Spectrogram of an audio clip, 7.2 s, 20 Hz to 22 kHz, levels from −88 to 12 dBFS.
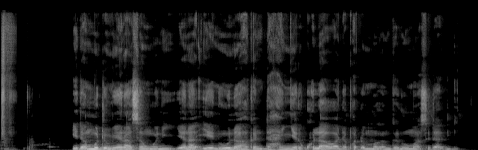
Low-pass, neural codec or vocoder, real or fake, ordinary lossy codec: none; vocoder, 48 kHz, 128 mel bands, Vocos; fake; none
